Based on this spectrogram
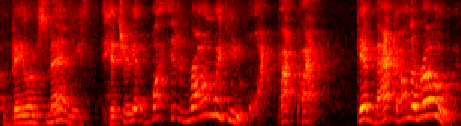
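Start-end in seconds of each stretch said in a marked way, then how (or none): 1.5-4.5 high mock angry Balaam. Balaam yelling at his donkey.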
